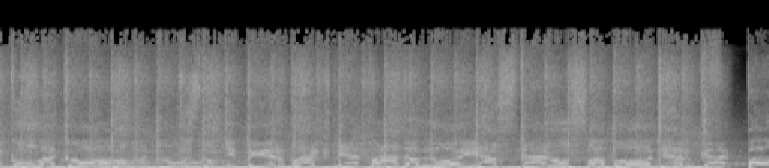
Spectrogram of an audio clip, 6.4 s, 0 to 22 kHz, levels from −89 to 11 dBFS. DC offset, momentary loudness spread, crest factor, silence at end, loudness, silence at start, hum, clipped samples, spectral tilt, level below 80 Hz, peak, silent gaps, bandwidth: under 0.1%; 1 LU; 10 dB; 0 s; -15 LUFS; 0 s; none; under 0.1%; -4 dB/octave; -18 dBFS; -4 dBFS; none; 19 kHz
